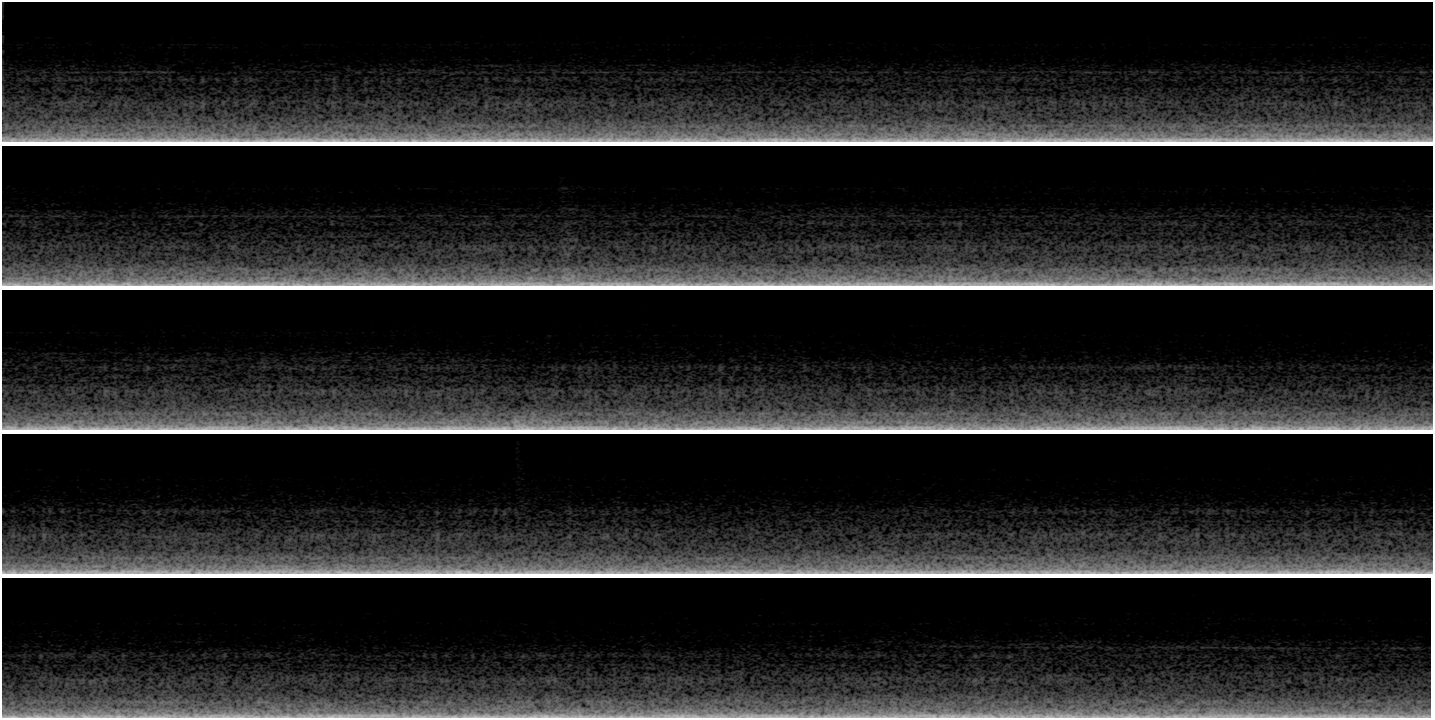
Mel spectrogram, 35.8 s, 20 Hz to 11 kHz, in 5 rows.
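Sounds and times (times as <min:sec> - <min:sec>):
ambience loop: 0:00.0 - 0:35.7.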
